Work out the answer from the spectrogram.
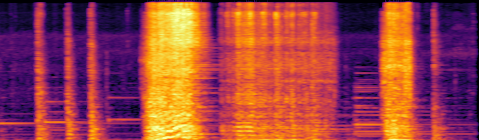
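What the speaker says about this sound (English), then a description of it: "And this is the way you remove screws." Sheet metal screws being backed out of an Inkbird temperature controller: a few sharp clicks, then loud close whirring bursts of a driver spinning, one long run followed by a shorter one, with no talking.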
